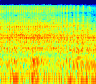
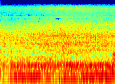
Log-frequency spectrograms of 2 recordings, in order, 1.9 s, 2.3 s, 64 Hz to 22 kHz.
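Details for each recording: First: 160 cc motorcycle engine at idle: fast, thin, light metallic rattle without a heavy knock, diagnosed as a worn cylinder kit (cylinder and piston), rocker arms possibly worn too, rather than the connecting rod. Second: 160 cc motorcycle that had a thin engine noise blamed on the cylinder kit, running while leaking oil: even, steady single-cylinder idle with no knocking or ticking; normal idle, noise gone.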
